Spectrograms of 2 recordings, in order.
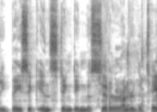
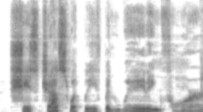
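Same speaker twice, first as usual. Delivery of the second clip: put-on voice with echoing reverb; 4 dB quieter than usual. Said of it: "in his voice, with, like, extra reverb".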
